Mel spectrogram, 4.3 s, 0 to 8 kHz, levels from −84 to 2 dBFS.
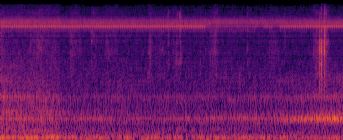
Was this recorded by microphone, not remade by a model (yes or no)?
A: no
